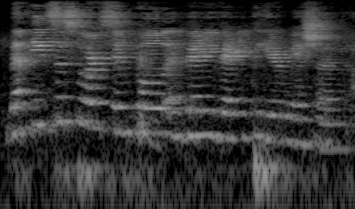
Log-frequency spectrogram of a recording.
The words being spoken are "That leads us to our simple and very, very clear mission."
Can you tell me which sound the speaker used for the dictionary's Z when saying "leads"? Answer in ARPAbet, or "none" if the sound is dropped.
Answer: S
